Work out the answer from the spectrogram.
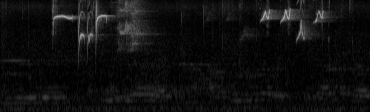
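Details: Cinereous tit song meant to coax other birds into singing; two bursts of bright, high, clipped whistles, four or five notes each, separated by a short pause.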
